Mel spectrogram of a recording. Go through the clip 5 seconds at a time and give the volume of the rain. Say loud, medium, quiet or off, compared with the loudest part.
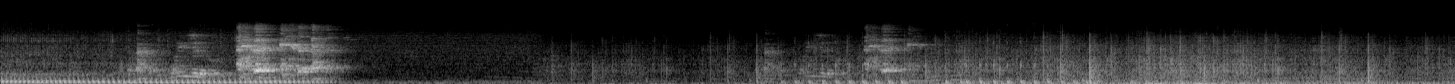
quiet, medium, loud.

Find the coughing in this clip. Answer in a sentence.
You can hear the coughing from 1.2 to 3.4 s and from 7.5 to 9.3 s.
